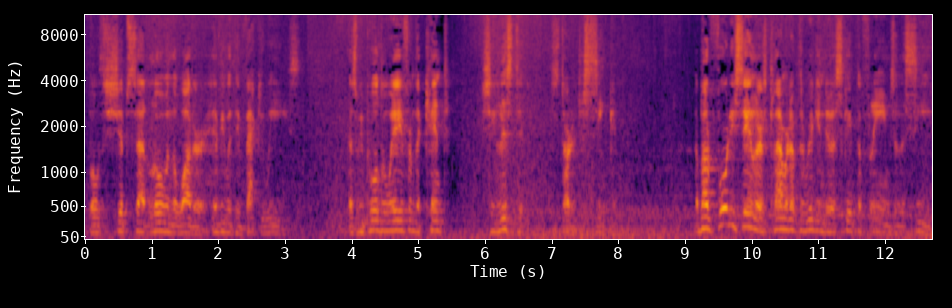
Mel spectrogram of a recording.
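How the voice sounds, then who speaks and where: An actor playing a gruff, hearty old sailor who savors short phrases as he spins dramatic tales of the sea. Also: mid-range voice, expressive, moderate pace, bright, forceful tone, distant mic, slight background noise. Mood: grave storytelling. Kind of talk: dramatic audio storytelling.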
